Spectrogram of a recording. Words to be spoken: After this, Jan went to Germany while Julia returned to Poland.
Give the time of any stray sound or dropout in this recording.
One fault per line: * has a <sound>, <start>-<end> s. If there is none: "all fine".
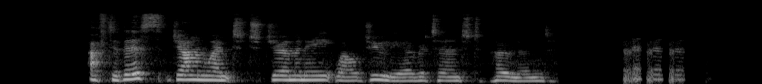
* has a laugh, 6.2-6.9 s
